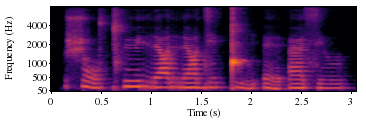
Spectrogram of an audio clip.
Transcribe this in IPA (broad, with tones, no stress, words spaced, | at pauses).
ʃo˧˩˧ǀʰy˧ rʲɑ˧ rʲɑ˧dʲe˧ ǃi˧˩˧ʔe˧˩˧ʔæ˧ sʲɯ˧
